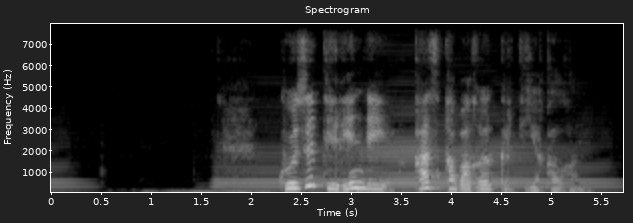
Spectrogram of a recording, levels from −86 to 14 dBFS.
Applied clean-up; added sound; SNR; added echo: none; Wind instrument, woodwind instrument; 17 dB; reverberation time 0.4 s.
